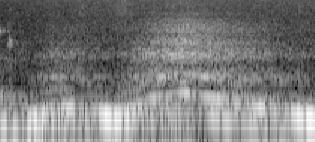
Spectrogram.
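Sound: car engine revving outside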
